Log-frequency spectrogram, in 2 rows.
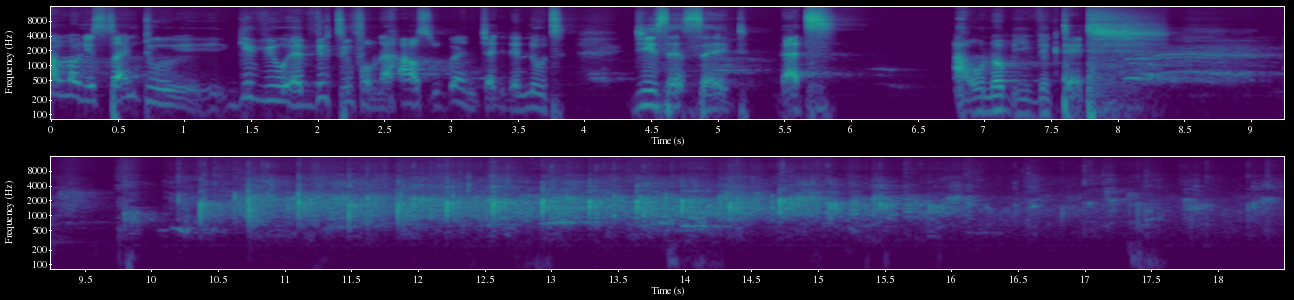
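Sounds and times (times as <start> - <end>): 
speech: 0.0 - 5.9, 6.8 - 8.4
audience clapping: 9.3 - 18.4.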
